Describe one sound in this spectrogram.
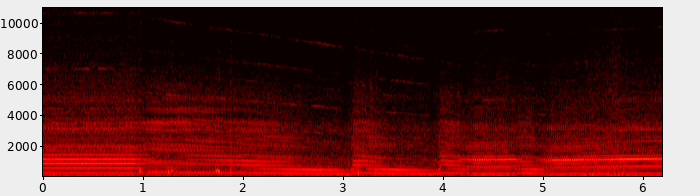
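A racing car engine winds down in quick steps as the car brakes.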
